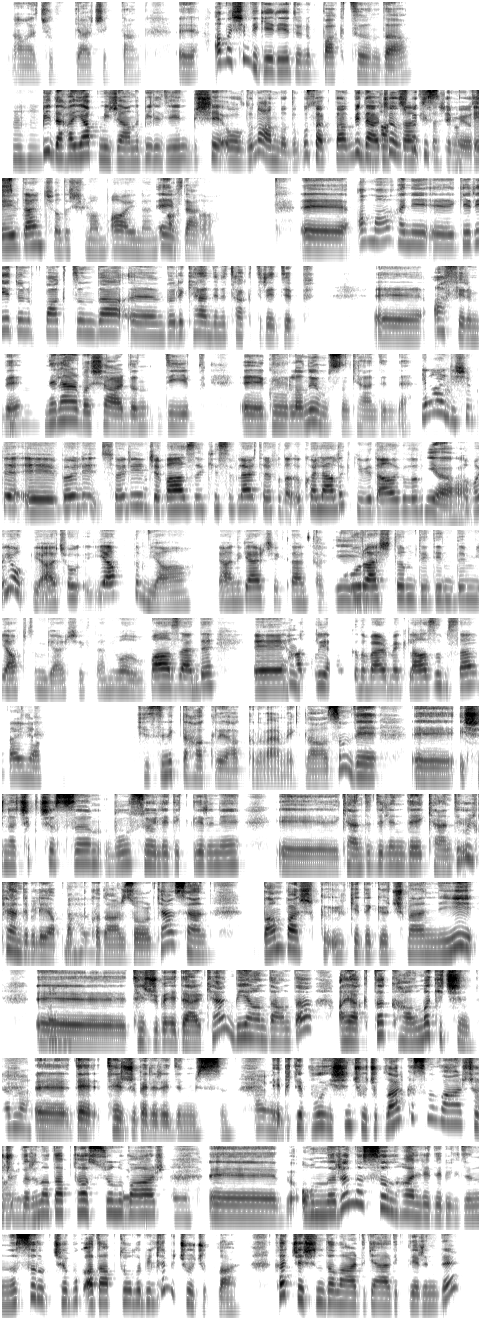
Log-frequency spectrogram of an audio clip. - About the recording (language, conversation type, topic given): Turkish, podcast, Uzaktan çalışmaya nasıl alıştın ve senin için en çok neler işe yaradı?
- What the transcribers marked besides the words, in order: other background noise; tapping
